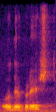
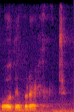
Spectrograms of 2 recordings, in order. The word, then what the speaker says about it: Odebrecht: Pronounce, I do it the German way, Odebrecht or Odebrecht.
